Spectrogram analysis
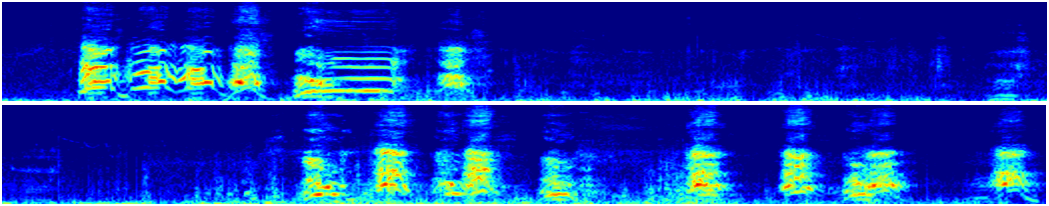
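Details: Dogs barking persistently at a bare piece of ground: a cluster of sharp, ringing barks, a pause of several seconds, then a second run of about ten rapid barks at an uneven rhythm.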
